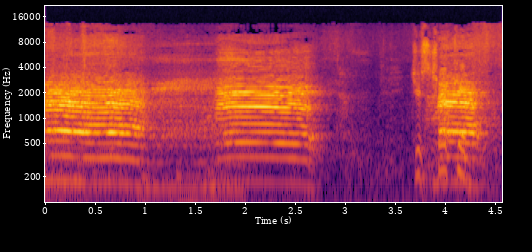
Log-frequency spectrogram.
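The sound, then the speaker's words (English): A ewe bleats while delivering twin lambs: three drawn-out, wavering bleats separated by short pauses. “The ewe isn't making progress, so Olivia steps in to help her deliver her twin lambs.”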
